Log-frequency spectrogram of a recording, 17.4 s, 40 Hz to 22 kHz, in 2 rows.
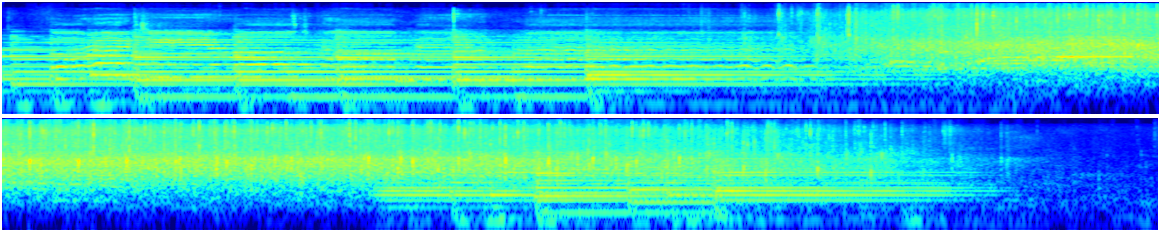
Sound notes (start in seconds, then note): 6.6 attendees applauding; 11.3 mellow music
